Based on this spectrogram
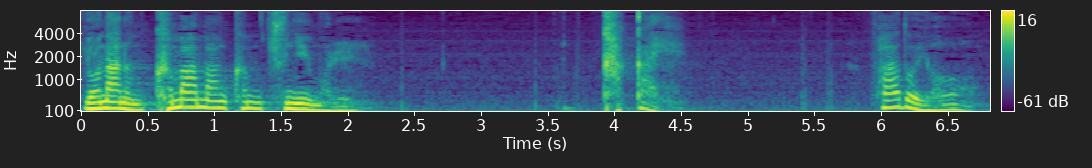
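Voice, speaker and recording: Male pastor, sermon, husky voice, high-pitched, animated, laughs often, loud bursts then hushed points. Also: normal speed. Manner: animated, laughing, shifts between loud exclamations and quiet emphasis.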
